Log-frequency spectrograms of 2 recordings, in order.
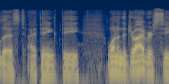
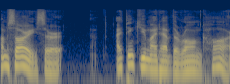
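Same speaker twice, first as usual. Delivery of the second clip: sweetest, gentle, most innocent polite voice; 3 semitones higher than usual. Retelling how a stranger in a car answered the speaker, in a sweet innocent voice. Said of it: "in the sweetest, most innocent voice".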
